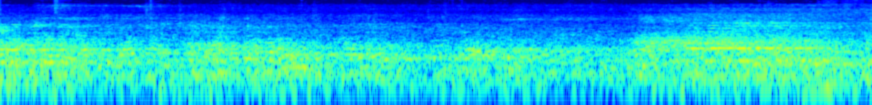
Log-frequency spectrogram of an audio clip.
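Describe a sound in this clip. Distant voices murmur and echo in a large hall.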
